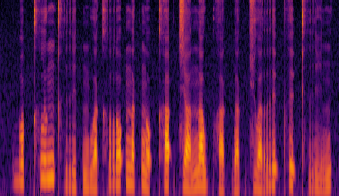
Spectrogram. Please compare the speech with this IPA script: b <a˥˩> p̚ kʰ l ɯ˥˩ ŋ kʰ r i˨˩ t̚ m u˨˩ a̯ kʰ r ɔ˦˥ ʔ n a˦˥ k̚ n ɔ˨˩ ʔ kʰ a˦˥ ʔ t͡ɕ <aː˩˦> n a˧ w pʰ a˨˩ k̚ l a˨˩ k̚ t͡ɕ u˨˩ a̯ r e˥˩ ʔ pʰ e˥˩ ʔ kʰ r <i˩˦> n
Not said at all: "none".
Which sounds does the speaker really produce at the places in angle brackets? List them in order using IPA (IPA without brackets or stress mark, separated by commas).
a˥˩, aː˩˦, i˩˦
